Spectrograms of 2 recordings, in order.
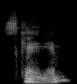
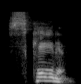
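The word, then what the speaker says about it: זקנים: It looks like it should be zakenim. And in Hebrew, in fact, which avoids consonant clusters, it is zakenim, moshav zakenim. But Yiddish doesn't mind consonant clusters, so it's skenim. But then the z, which is voiced, becomes unvoiced in the presence of that k right after it. So it's not as if it's pronounced zk, it's pronounced sk, skanim, which causes me a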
